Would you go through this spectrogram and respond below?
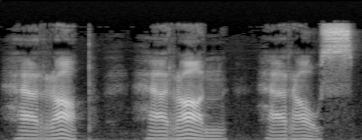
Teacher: it goes from being a closed E vowel to the open E, and then also that the R is no longer schwad, but it becomes part of the next word part.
